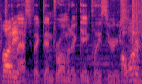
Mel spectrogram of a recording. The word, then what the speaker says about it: Andromeda: Andromeda, that's how you pronounce it.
